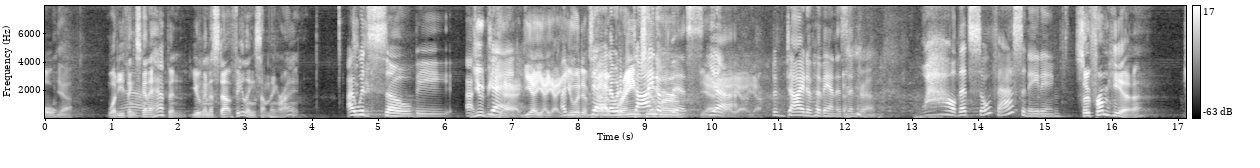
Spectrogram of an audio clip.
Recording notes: Live from Portland at the Keller Auditorium.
